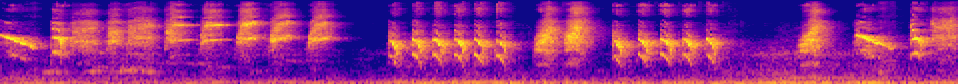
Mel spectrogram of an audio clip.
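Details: Long-tailed shrike training song: a varied jumble of scratchy, buzzy high notes and quick chattering bursts, broken by short pauses, with faint low background hum.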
